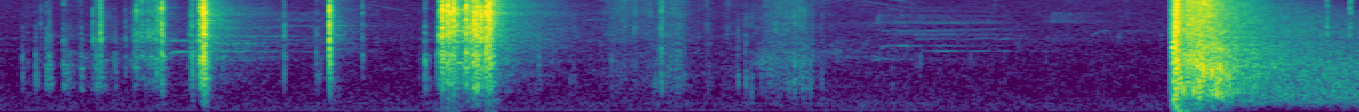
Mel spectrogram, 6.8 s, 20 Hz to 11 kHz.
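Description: Two sharp, loud blasts from a 28 gauge shotgun loaded with Winchester AA hulls, HS6 powder, a Claybuster wad and number 4 buckshot with buffer, fired at a range, each ringing out amid light clicks and handling noises.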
